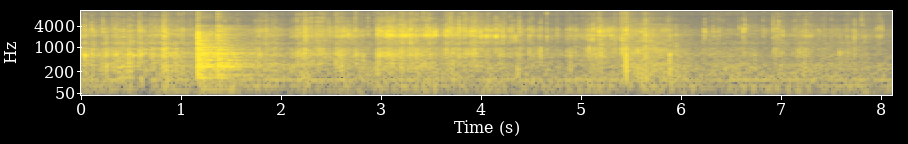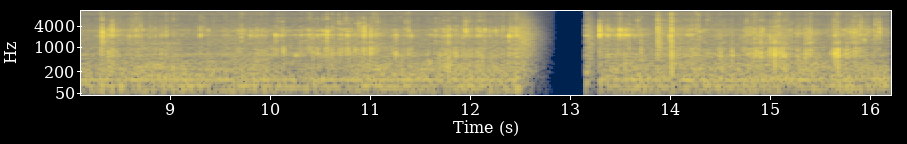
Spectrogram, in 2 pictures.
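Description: Thin clear plastic packaging crinkling and rustling as it is handled and pulled off a toy spinning top. The sound is busiest in the first few seconds and fainter and sparser after that. It cuts out completely for a moment about three-quarters of the way through.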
